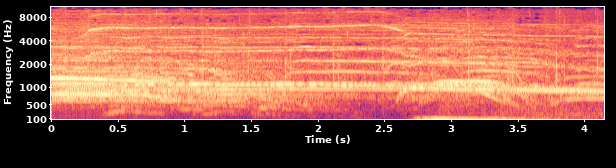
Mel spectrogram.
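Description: A singer holding a long note through a microphone while the audience cheers and whoops over it, with a deep bass boom coming in about three-quarters of the way through.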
